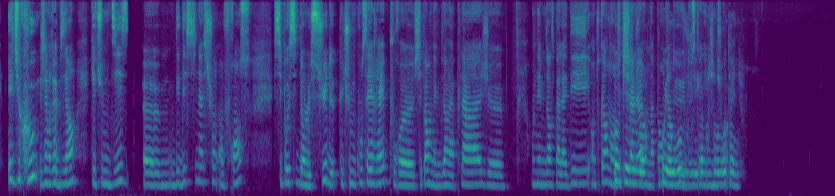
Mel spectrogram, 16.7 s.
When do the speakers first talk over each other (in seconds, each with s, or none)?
12.3 s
